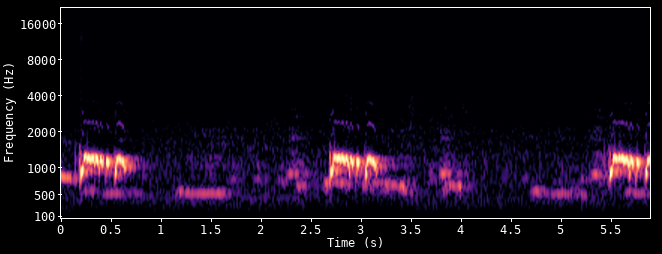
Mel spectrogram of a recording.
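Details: Zebra dove, a local Banyumili katuranggan bird in full voice, giving its cooing phrase three times. Each phrase is a loud burst of rapid bubbling notes followed by softer low purring coos, about every two and a half seconds.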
